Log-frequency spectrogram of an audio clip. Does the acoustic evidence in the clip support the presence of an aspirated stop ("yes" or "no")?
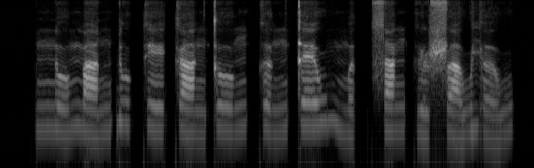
no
